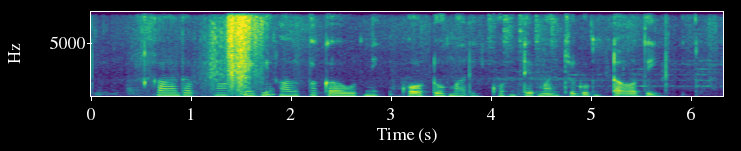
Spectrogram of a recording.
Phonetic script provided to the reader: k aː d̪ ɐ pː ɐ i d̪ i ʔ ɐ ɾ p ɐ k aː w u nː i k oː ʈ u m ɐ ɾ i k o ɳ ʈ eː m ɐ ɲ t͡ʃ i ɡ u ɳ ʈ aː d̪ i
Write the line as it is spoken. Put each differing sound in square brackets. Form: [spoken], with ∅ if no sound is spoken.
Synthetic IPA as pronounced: k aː d̪ ɐ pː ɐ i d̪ i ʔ ɐ [l] p ɐ k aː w u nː i k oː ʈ u m ɐ ɾ i k o ɳ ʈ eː m ɐ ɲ t͡ʃ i ɡ u ɳ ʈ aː d̪ i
